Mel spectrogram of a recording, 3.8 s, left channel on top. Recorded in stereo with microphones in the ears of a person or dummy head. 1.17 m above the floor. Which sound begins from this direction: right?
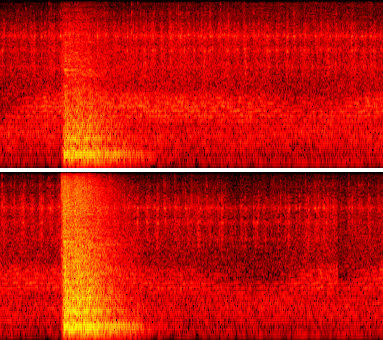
A door slam, at 0.6 s.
